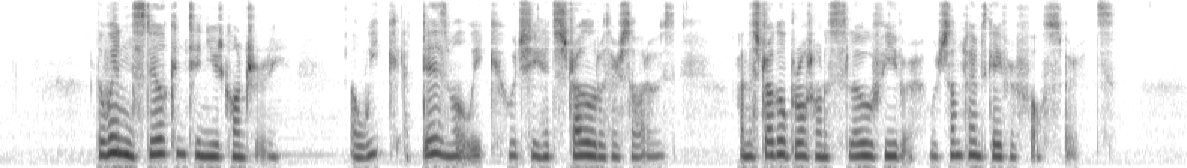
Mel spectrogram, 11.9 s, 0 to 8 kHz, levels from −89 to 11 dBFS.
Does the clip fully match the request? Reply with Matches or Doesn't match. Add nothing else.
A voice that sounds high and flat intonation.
Matches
